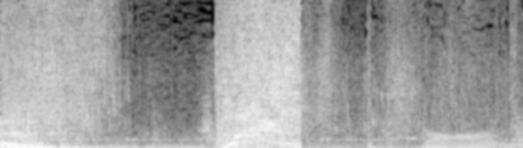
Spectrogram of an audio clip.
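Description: A blast bursts with a sharp crack.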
